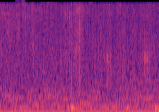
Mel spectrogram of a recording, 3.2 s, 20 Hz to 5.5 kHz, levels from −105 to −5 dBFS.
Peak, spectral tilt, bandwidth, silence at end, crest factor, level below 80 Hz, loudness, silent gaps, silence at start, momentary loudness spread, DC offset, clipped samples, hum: -28 dBFS; -3 dB/octave; 5.4 kHz; 0 s; 16 dB; -56 dBFS; -46 LUFS; none; 0 s; 5 LU; 0.4%; under 0.1%; none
